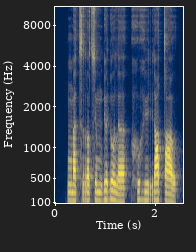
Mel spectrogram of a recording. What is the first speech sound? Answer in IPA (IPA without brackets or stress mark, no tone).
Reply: ŋ͡m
